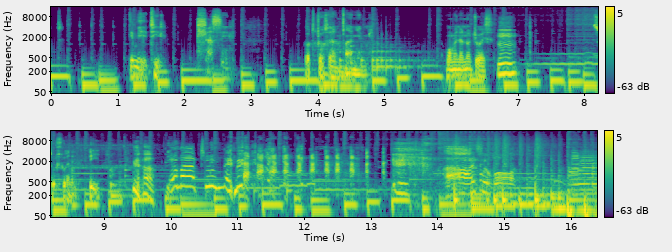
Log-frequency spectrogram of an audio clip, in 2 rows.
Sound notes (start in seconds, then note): 1.1 laughing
